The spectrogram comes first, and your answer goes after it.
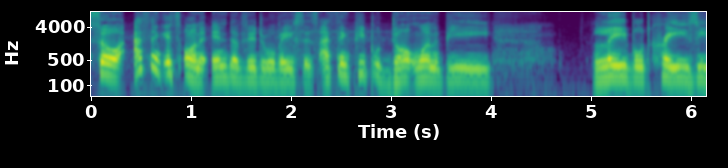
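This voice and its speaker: In a plain, everyday voice, a woman speaks at a fairly low pitch with lively intonation, on a very clean recording with a silent background and a dry, close sound with no echo. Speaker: mother of the host. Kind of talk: casual chat.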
